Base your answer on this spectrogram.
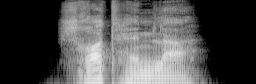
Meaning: scrap metal merchant, scrap merchant, scrap dealer
- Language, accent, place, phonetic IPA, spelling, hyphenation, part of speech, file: German, Germany, Berlin, [ˈʃʁɔtˌhɛndlɐ], Schrotthändler, Schrott‧händ‧ler, noun, De-Schrotthändler.ogg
